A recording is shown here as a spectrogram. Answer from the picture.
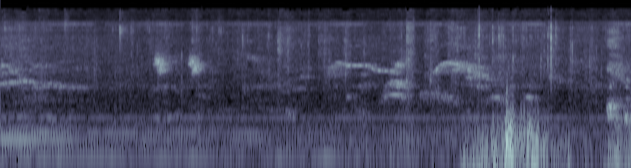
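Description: Rabbits feeding on fresh pegaga (gotu kola) leaves, with close rustling and munching noises loudest in the last second or so. A few short gliding chirp calls sound in the background earlier on.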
